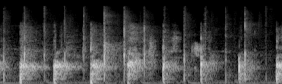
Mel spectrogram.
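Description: Scattered applause from a small audience, given for the audience itself: sharp, irregular hand claps, roughly a dozen sharp hits over a few seconds, fairly loud with no voices over them.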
